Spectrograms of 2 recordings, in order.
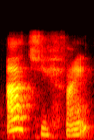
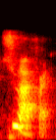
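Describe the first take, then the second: First: Said in the usual way. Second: «Tu as faim?» higher, with a rising question tune; declarative version. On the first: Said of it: "je pose une question". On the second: Shown as a demonstration. Teacher contrasting the declarative question with the inverted one. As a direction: lift «Tu» high and louder. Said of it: "si j'avais une phrase déclarative".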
